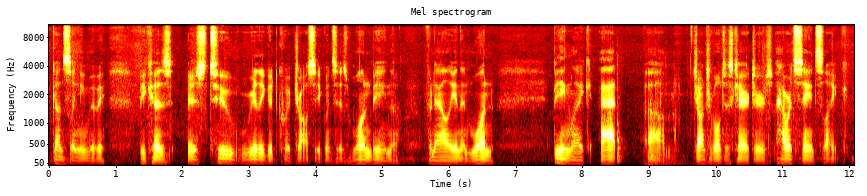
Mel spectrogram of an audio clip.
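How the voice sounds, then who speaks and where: A man's voice: extremely low pitch, measured pace, creaky. A man co-hosting a podcast, chatting casually in laid-back, slangy fan talk. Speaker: podcast co-host. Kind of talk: casual chat about films and games.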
